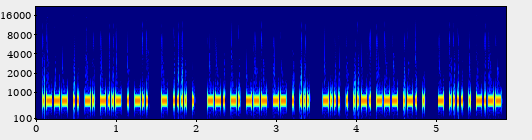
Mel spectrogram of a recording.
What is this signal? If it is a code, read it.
Morse code, heard as a keyed tone, about 52 wpm, 700 Hz. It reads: JINXED THE GNOMES BEFORE THEY
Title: Pangram Challenge v2 - 50wpm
